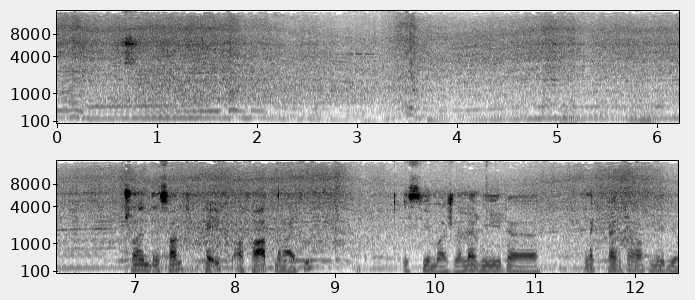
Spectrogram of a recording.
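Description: A racing car engine drones steadily, its pitch rising and falling with the speed.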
